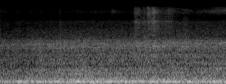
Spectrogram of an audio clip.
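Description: A steady low hum of a motor or fan with room noise, and a faint brief rustle about one and a half seconds in.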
